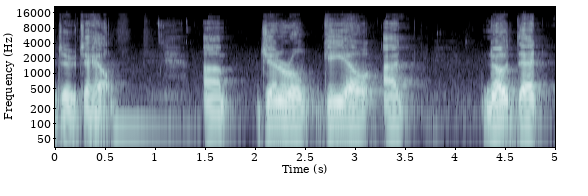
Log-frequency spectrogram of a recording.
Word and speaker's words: Guo: to help um General guo I note that your name rhymes with hero is that right yeah yes Senator it does okay good well we we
